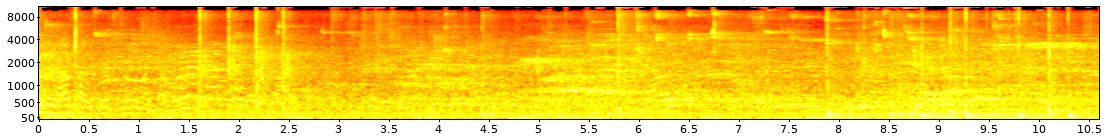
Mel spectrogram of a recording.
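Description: Gymnasium hubbub of players' voices, with sharp slaps and knocks of volleyballs being hit and bounced on the courts around. A run of heavier low thuds comes in the last two seconds.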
